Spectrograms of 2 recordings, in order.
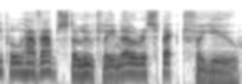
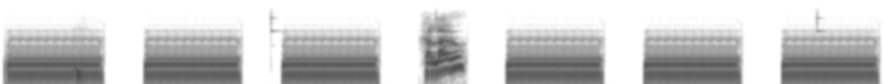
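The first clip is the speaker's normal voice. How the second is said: steady robotic hum; 3 dB quieter, much slower than usual. Pretend. Humming beeps.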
